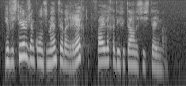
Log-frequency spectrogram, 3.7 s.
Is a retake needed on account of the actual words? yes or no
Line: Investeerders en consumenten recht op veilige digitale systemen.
yes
